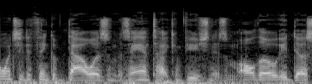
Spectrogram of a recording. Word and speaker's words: Taoism: That's because the T in Taoism is pronounced like a D. And the most notable figure associated with Taoism is Lao Tzu, or Lao Tzu, which means old master.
